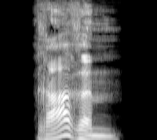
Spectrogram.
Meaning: strong dative masculine/neuter singular of rar
- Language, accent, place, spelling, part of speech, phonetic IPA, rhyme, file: German, Germany, Berlin, rarem, adjective, [ˈʁaːʁəm], -aːʁəm, De-rarem.ogg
